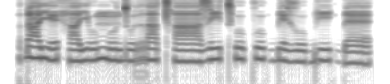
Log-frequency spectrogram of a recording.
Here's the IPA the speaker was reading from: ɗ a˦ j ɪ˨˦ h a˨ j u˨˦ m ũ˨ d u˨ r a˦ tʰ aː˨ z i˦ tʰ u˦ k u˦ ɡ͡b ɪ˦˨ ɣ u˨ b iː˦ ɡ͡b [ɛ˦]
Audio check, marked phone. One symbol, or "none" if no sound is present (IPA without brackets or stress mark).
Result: ɛ˨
